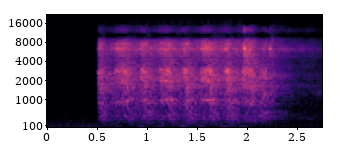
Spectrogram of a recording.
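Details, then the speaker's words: 1978 Harley-Davidson Shovelhead FXS Lowrider, long stored, first start on starter fluid: engine catches abruptly, runs rough about two seconds, then dies; the check ball in the original Keihin carburetor's accelerator pump housing was sticking, blocking fuel flow. "Right there is the accelerator pump. That little housing has a check ball in it. For some reason, it was sticking."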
